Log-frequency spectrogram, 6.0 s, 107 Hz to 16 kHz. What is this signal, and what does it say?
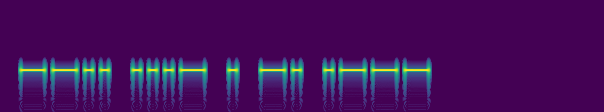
Morse code, heard as a keyed tone, about 15 wpm, 700 Hz. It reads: ZVENJ
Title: Code Groups - 5 Letters - 15wpm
